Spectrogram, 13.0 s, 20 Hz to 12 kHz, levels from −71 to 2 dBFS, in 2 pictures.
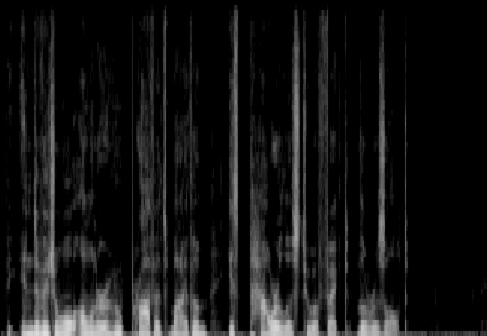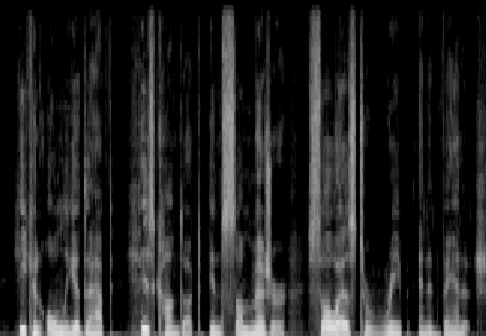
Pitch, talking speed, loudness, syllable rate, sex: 170 Hz, 130 wpm, -19 LUFS, 4.4 syllables/s, male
